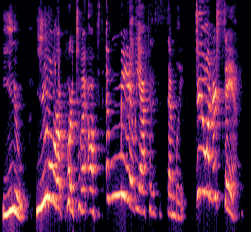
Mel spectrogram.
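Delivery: loud, commanding principal; stern scolding. A narrator's reading. Principal ordering a student to his office, loud and stern. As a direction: lay down the law.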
